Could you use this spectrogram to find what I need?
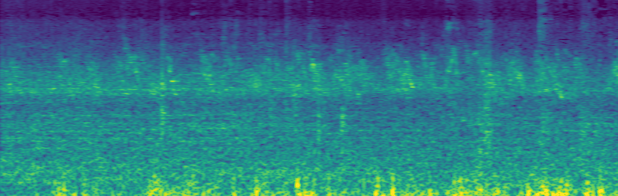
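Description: Pine cones rustle and knock softly as they are arranged in a basket.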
